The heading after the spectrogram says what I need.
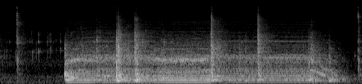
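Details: DeLonghi ECAM coffee machine: gear-motor hum with loud, irregular cracking as brew unit moves; stiff, dirty brew group that jams and won't come out, weak coffee and brown rinse water.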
